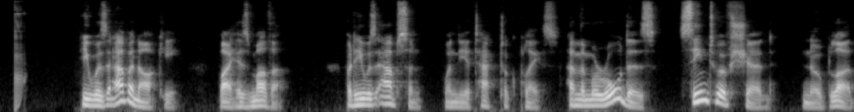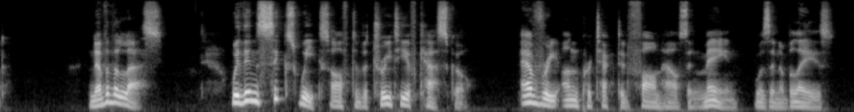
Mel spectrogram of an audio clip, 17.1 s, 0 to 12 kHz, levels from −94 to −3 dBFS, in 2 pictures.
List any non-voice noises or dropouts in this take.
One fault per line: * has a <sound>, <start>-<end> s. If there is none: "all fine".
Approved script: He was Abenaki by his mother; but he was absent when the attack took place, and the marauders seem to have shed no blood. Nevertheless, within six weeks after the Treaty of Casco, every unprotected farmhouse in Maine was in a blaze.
* has a tap, 0.1-0.3 s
